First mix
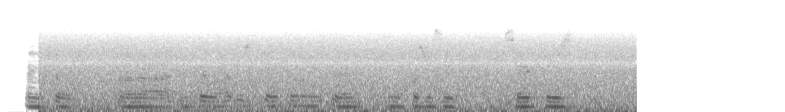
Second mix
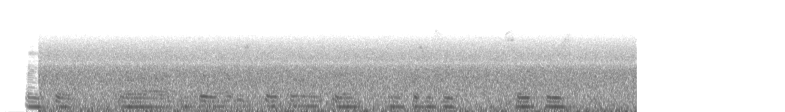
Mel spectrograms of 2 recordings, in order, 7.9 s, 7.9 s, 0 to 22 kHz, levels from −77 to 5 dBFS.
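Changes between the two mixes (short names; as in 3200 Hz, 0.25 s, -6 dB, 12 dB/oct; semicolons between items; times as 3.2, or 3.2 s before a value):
background: add bell 1600 Hz +8 dB 2 oct; master: add LPF 5600 Hz 12 dB/oct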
